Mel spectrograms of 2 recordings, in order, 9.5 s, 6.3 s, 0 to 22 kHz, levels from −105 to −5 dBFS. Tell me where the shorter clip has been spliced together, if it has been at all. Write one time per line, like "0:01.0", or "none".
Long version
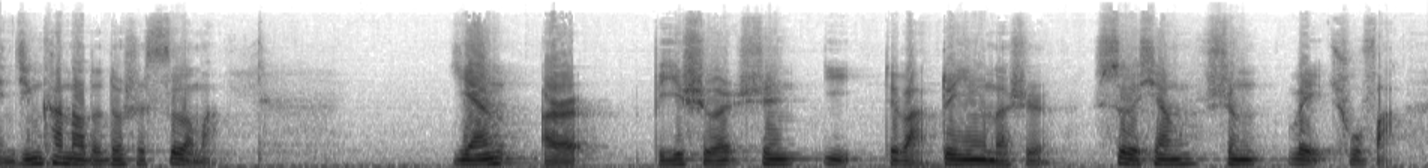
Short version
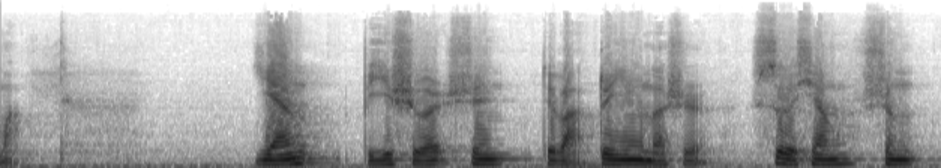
0:02.3
0:03.5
